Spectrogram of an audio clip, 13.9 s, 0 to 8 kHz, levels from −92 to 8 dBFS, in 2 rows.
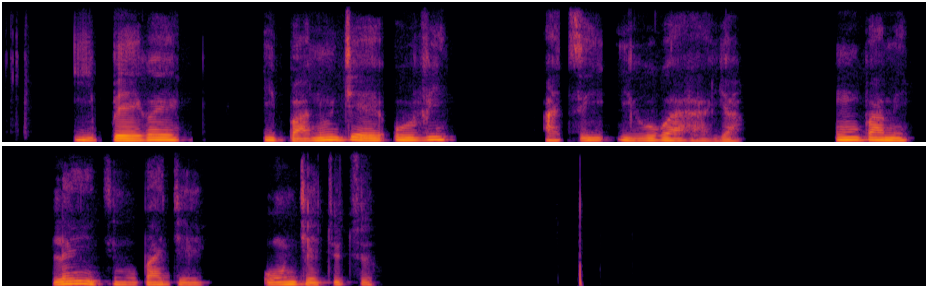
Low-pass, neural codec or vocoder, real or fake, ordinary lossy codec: none; none; real; none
